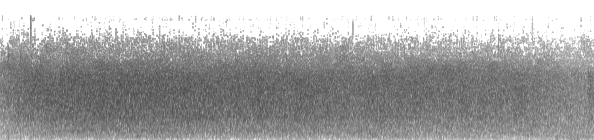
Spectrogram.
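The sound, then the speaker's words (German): Sustained applause from a crowd, a dense, steady wash of clapping that holds at an even, fairly loud level for about twelve seconds before easing slightly at the end. No one speaks. “Und wenn ihr mögt, könnt ihr einmal einen Beifall geben.”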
